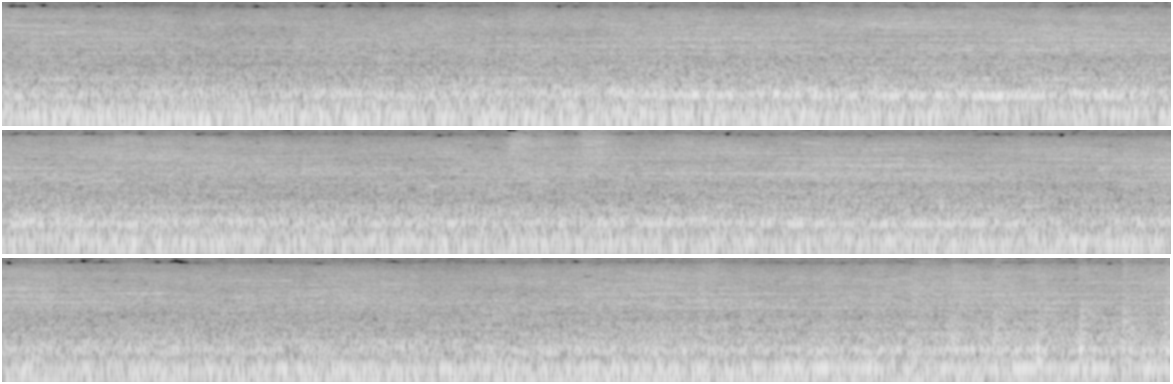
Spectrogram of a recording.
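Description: Double-stack intermodal freight train's well cars rolling past, a steady noise of steel wheels running on the rails.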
